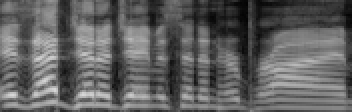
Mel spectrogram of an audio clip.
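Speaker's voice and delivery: play-by-play commentator voice. Pretending to commentate porn from the corner: play-by-play commentator voice. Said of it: "just being in the corner going".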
